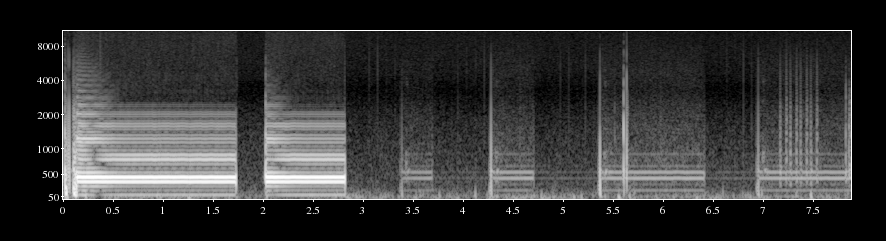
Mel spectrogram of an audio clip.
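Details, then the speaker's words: Morgantown, Pennsylvania ESC (Conestoga Telephone), August 1976, all 7 digits dialed to Tara Hill 445, recorded without attenuation: fast, steady on-off reorder tone with faint clicks between bursts after the call attempt, marking a failed call. "This time I'll dial all 7 digits so you can hear the reorder without attenuation."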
